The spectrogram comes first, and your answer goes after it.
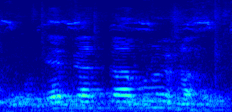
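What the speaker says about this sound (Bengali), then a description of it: "এখানে দেখতেছি একজোড়া ঘিয়াচুল্লি কবুতর" A pair of Ghiyachulli pigeons coo softly at a pigeon farm, with low throaty warbles that rise and fall over a couple of seconds against a faint murmur of background voices.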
